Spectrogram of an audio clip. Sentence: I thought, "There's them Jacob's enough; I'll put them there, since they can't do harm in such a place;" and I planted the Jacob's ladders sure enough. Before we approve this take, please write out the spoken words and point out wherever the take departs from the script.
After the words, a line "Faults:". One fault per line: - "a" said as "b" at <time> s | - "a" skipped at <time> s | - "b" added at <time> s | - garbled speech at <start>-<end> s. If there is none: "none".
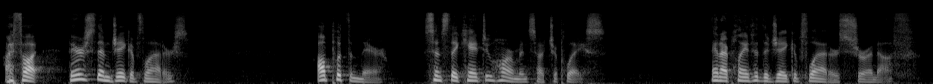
I thought, "There's them Jacob's ladders; I'll put them there, since they can't do harm in such a place;" and I planted the Jacob's ladders sure enough.
Faults:
- "enough" said as "ladders" at 1.4 s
